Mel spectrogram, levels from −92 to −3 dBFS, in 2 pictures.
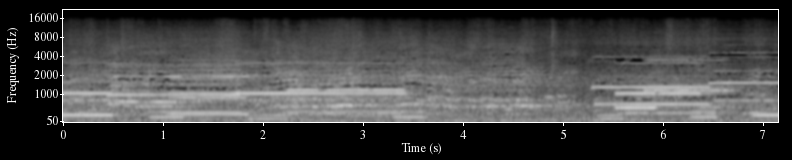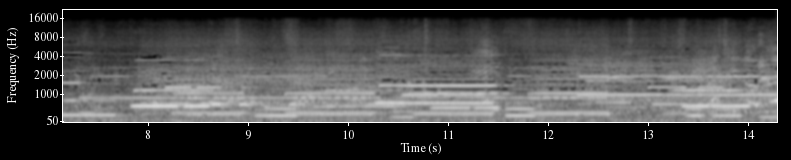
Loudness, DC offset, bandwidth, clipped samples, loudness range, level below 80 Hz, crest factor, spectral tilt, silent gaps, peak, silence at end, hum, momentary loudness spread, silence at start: -23 LUFS; under 0.1%; 15.5 kHz; under 0.1%; 5 LU; -46 dBFS; 14 dB; -5 dB/octave; none; -8 dBFS; 0 s; none; 12 LU; 0 s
